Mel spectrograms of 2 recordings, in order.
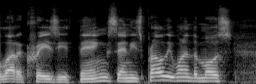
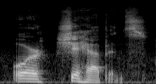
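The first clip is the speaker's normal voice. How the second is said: ordinary talk, nothing marked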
